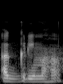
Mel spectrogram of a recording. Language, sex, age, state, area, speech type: Sanskrit, male, 18-30, Madhya Pradesh, urban, read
